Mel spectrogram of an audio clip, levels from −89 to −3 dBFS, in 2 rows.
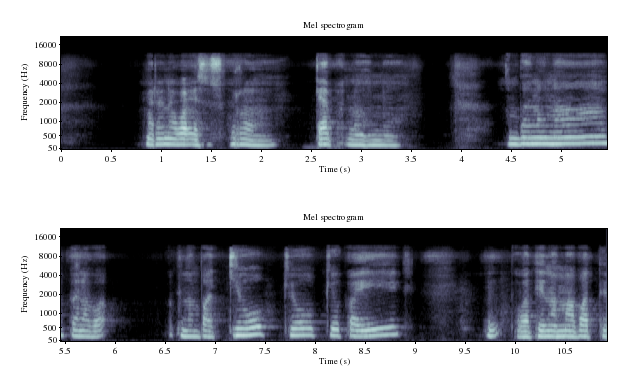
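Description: The speech clip has been through a lossy encoder all the way through, most likely AAC compression at a low bitrate, in the region of 32 kbps. The encoder quantises each frame's spectrum coarsely against a hearing model, so nothing survives above 11.5 kHz and thinner upper bands are dropped or patched. The codec damage is plainly audible: the speech sounds dull and smeared, with a warbling, fizzy texture on sustained vowels and sibilants.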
